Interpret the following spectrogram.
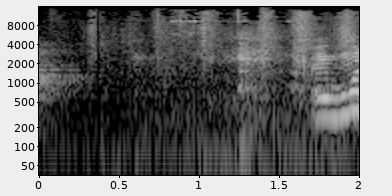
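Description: A short lull with faint room sounds, then a girl starts speaking in a whining voice near the end.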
